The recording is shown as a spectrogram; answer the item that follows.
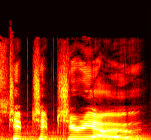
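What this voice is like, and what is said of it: Put-on British voice. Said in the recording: “can you do a British voice?”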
